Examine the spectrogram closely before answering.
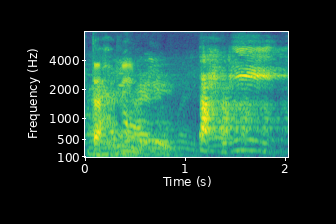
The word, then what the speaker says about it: তাহরীম: সূরাটির নাম হলো সূরায়ে তাহরিম। কি বললাম? তাহরিম। তাহরিম উচ্চারণটা ঠিক রাখবেন, বুঝতে না পারলে বলবেন।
